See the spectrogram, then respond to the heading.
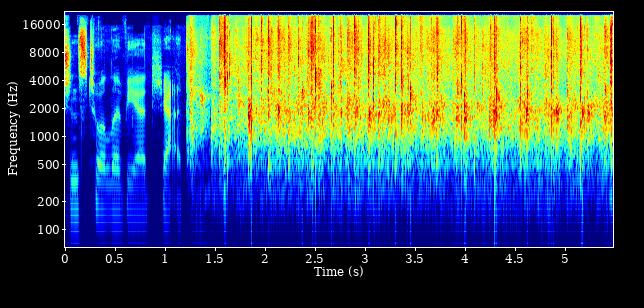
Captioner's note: audience applauds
